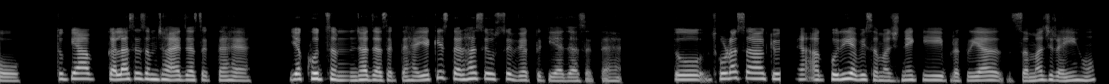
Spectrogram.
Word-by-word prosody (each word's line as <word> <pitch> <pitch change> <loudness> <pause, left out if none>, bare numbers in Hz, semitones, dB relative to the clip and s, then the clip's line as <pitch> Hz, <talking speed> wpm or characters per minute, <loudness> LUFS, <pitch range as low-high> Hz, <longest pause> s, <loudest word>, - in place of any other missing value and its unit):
हो 170 -2 -1 0.4
तो 250 - 0
क्या 260 0 +4 0.2
कला 235 +1 +5
से 265 - +1
समझाया 230 -4 +3
जा 210 0 0
सकता 195 -1 -6
है 180 -2 -3 0.4
या 245 - +6
खुद 260 -2 +7
समझा 195 -2 +2
जा 205 -1 +1
सकता 185 -1 -5
है 190 0 -2
या 220 - +3
किस 305 -3 -4
तरह 250 +2 +3
से 265 0 -1
उससे 250 0 0
व्यक्त 195 -2 -4
किया 175 -2 -4
जा 165 0 -3
सकता 165 - -10
है। 165 -1 -7 0.5
तो 220 - +2 0.4
थोड़ा-सा 270 0 +2
क्योंकि 250 -1 -3
अ, 220 -1 -3
खुद 230 -1 +5
ही 255 - +5
अभी 225 -2 +3
समझने 200 0 -3
की 200 -1 -2
प्रक्रिया 185 +2 -2 0.3
समझ 185 +5 -2
रही 185 -1 -2
हूँ। 200 +1 -2
210 Hz, 205 wpm, -24 LUFS, 190-245 Hz, 0.5 s, खुद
